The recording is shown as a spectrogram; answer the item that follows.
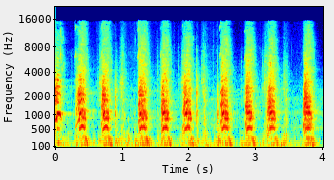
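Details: Sealyham Terrier during earthdog practice, tunnelling for a rat in December 2016, barking rapidly and steadily, about ten sharp barks in four seconds at a regular rhythm.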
